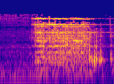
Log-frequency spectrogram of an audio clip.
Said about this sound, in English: When the telephone rang, I thought it might be my ex-wife.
